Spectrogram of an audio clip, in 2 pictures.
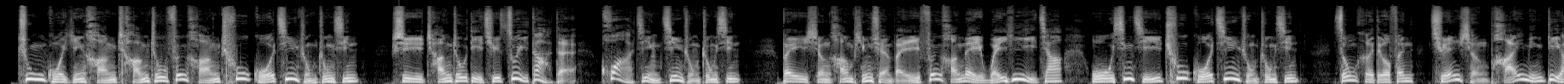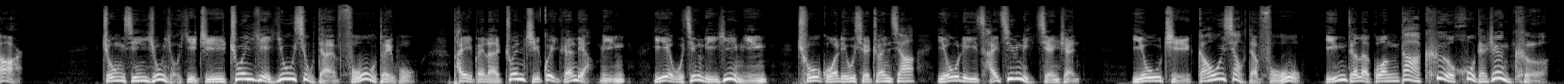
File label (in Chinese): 男 企业 跨境金融中心简介; 中行跨境金融中心简介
